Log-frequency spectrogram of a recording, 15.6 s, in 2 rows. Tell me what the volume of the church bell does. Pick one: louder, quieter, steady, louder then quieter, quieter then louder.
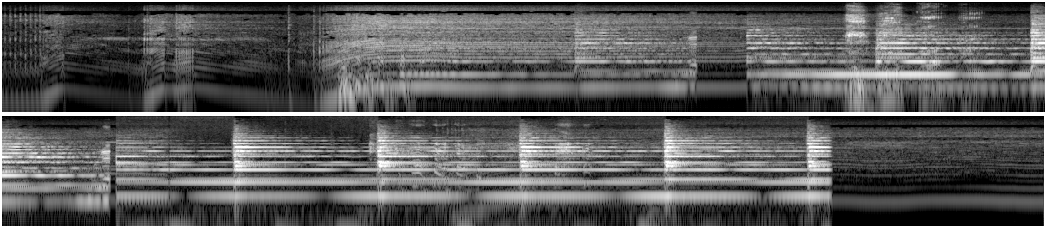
louder.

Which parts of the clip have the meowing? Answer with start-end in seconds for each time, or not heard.
not heard.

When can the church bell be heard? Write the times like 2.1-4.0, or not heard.
3.0-14.1.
